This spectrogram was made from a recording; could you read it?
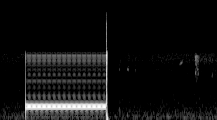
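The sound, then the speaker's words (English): A loud, steady telephone dial tone hums for under two seconds as a phone line dials out, then cuts off abruptly with a click, leaving a quiet background with a couple of faint chirps. “Also, see if I can get this phone line to dial out.”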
